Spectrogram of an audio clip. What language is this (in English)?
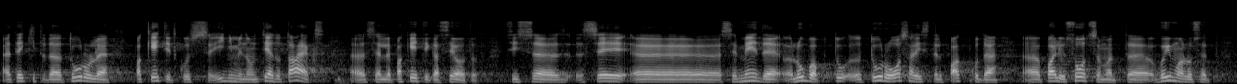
Estonian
